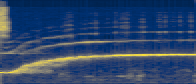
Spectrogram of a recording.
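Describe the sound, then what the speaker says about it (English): Emergency vehicle siren during the Hollywood Hills fire in California, a single loud wail sweeping upward then holding a steady high tone, close and continuous throughout. "Those sirens are very loud."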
